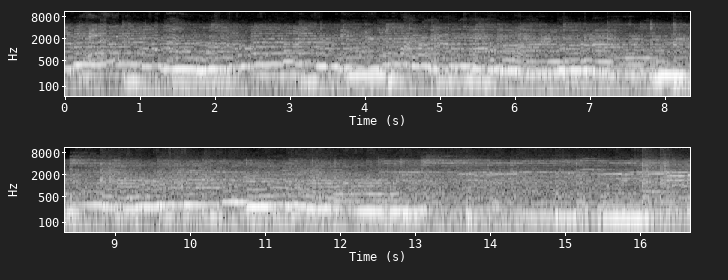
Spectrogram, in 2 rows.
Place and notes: Ai 3rd Rd., 基隆市仁愛區 - Walk into the underground passage
Festivals, Walking on the road, Electronic firecrackers, Walk into the underground passage
Keelung City, Taiwan, 16 August 2016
